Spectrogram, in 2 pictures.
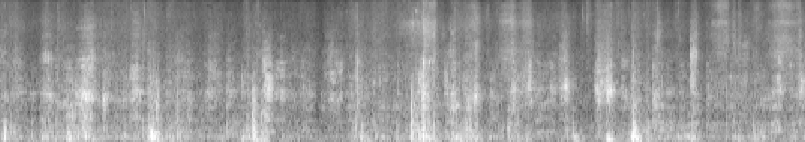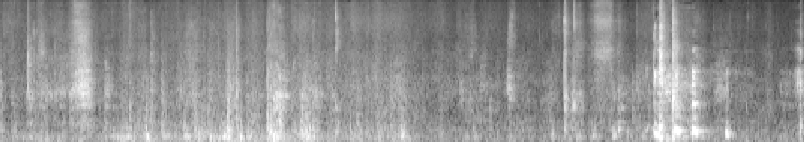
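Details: A Staffordshire Bull Terrier cross and a whippet during a play fight. Quick, breathy panting alternates with sharp huffs and scrabbling, then a lull before a final cluster of louder snorting breaths.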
